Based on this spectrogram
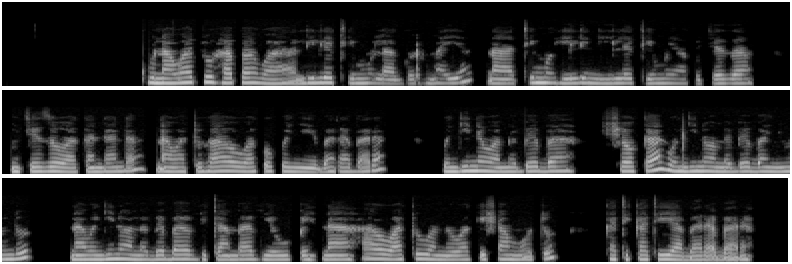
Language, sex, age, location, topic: Swahili, female, 36-49, Nakuru, government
